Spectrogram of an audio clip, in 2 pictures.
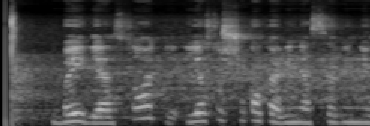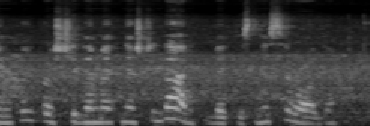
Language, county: Lithuanian, Vilnius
